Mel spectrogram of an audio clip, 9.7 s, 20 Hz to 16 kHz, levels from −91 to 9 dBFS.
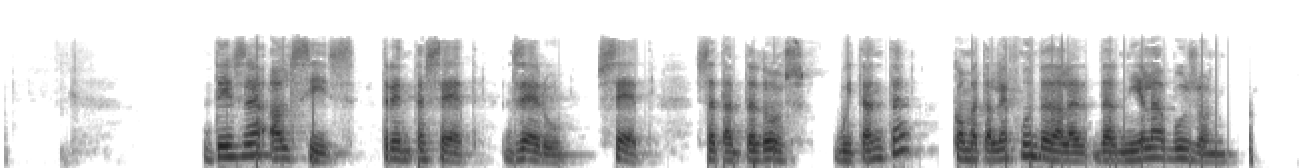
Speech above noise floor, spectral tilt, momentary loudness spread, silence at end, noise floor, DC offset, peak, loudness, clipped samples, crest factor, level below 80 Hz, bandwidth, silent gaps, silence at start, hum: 47 dB; -5 dB/octave; 15 LU; 0.5 s; -63 dBFS; under 0.1%; -2 dBFS; -17 LUFS; under 0.1%; 16 dB; -50 dBFS; 7.8 kHz; 6.21-6.25 s; 1.55 s; none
